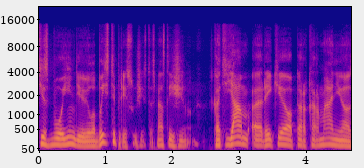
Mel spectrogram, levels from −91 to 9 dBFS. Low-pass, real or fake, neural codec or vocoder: 14.4 kHz; fake; autoencoder, 48 kHz, 32 numbers a frame, DAC-VAE, trained on Japanese speech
